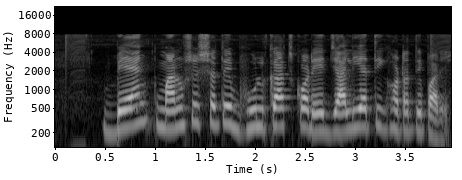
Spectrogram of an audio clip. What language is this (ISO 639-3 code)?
ben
